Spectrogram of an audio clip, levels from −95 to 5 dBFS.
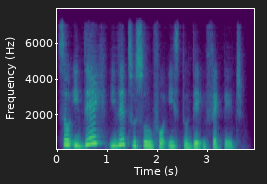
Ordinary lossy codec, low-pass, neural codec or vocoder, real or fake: none; 7.2 kHz; codec, 16 kHz, 0.2 kbps, FocalCodec; fake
